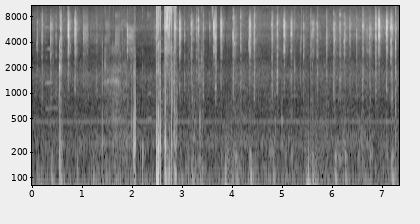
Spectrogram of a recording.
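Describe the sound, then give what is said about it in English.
Typing on a computer keyboard: many quick, irregular key clicks in an uneven rhythm, with a few louder thumps scattered through and no voices. “Type, type, type. Click, click, click, click, click, click, click, click, click, click.”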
